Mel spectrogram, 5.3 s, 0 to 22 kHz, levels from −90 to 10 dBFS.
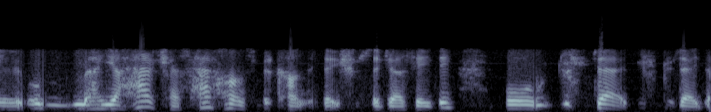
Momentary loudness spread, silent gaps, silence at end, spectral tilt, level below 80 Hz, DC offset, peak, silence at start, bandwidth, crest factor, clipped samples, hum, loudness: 7 LU; none; 0 s; -8 dB/octave; -80 dBFS; under 0.1%; -12 dBFS; 0 s; 4.6 kHz; 16 dB; under 0.1%; none; -29 LUFS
